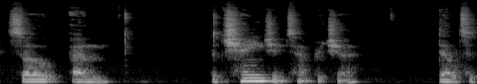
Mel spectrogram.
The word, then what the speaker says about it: delta: So the change in temperature, delta T, is equal to 70 degrees C. This symbol here is a Greek symbol, and it's pronounced delta, okay, delta, and all delta means is change, okay.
